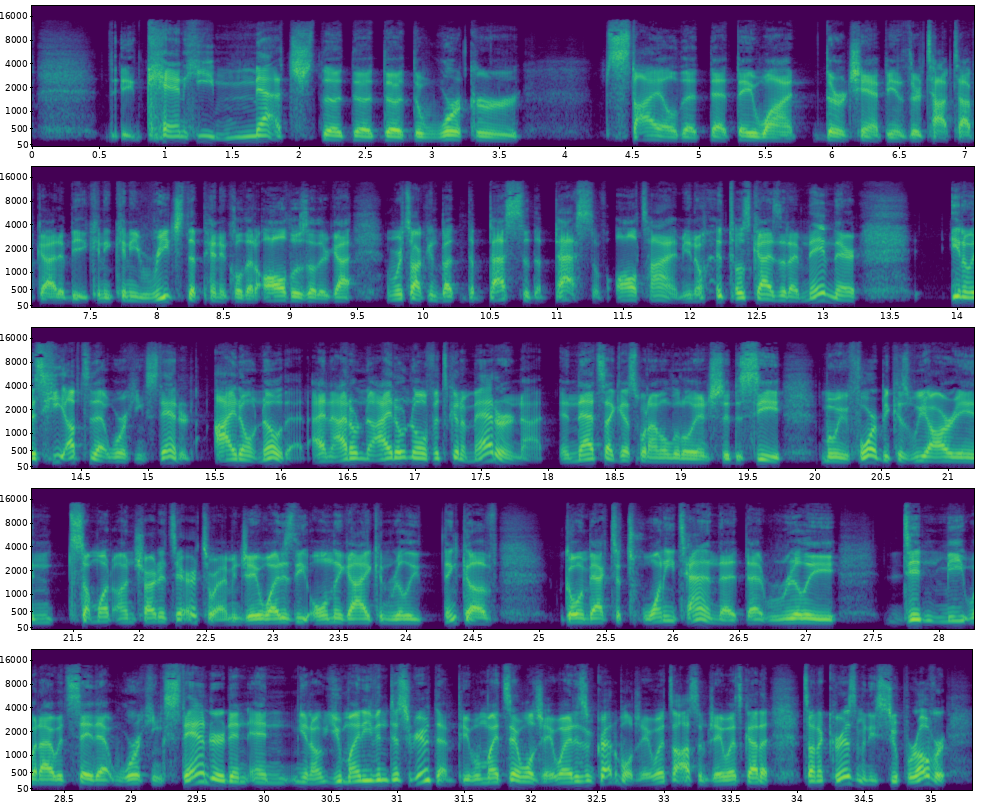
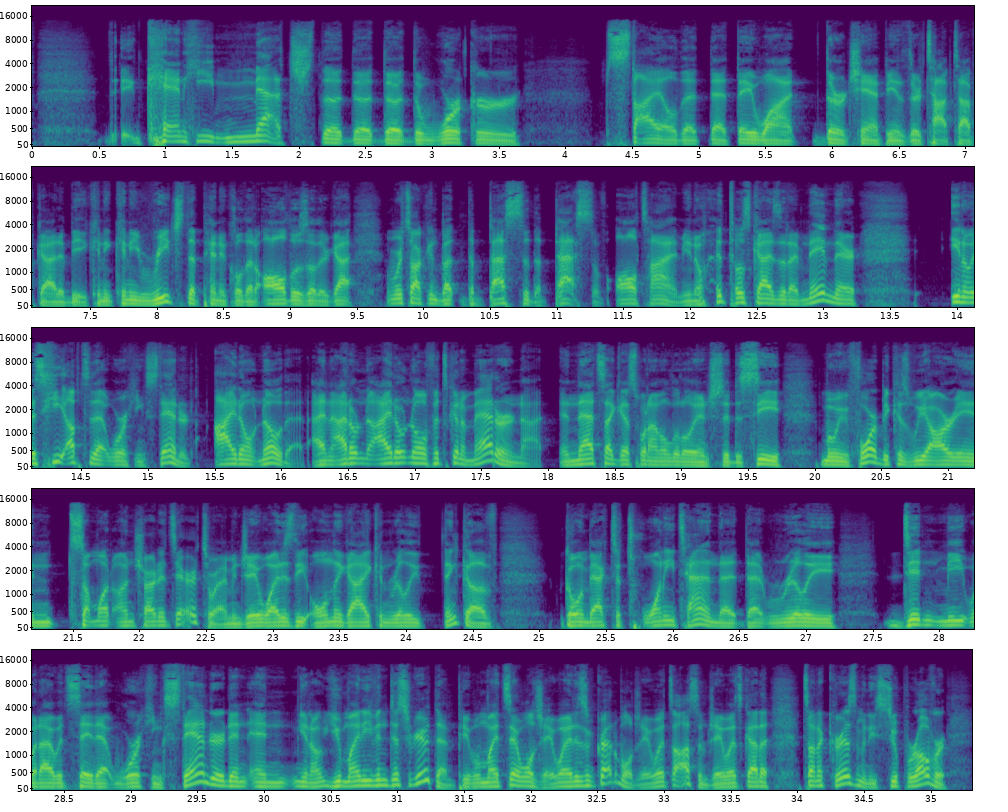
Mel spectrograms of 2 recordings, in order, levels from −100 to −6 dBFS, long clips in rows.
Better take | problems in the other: second | thin; somewhat; fading below 300 Hz

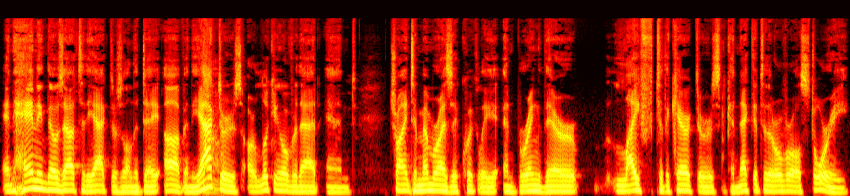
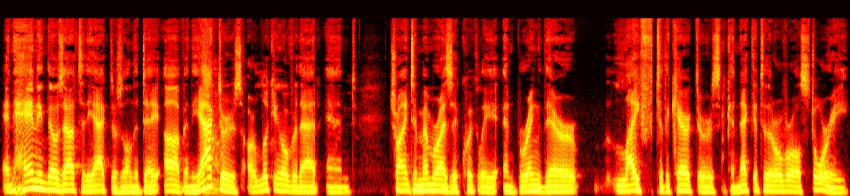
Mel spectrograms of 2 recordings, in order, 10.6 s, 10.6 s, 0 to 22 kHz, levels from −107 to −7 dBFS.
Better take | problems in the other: neither | none

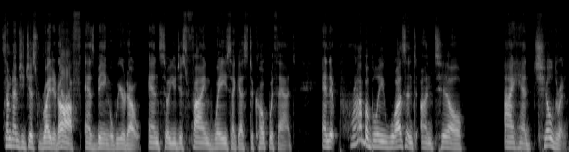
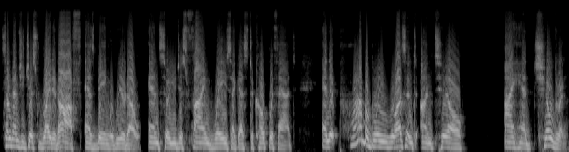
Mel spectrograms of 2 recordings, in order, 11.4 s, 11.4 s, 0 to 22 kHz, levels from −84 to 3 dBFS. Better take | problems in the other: first | distortion; heavy; 6 dB below the speech

